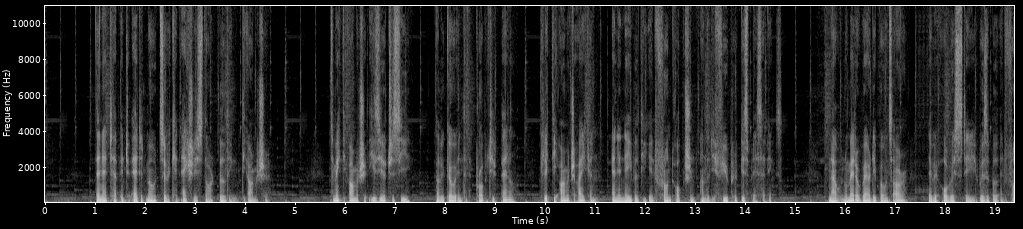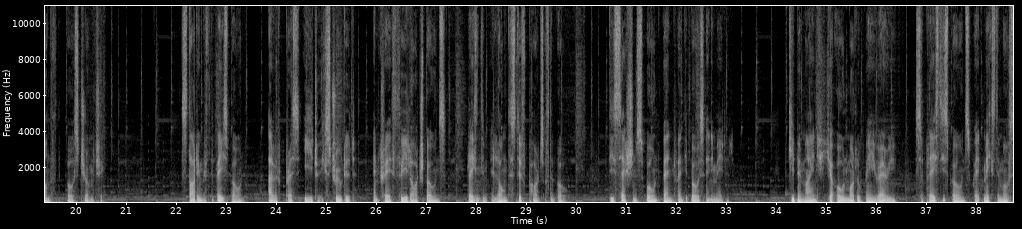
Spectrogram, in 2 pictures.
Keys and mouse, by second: 1.9 click, 2.8 Tab, 3.5 KP_1, 4.7 click, 5.5 click, 8.5 click, 9.1 click, 11.5 click, 12.7 shift+click, 13.6 shift+click, 19.1 g, 20.0 click, 20.6 click, 21.5 g, 25.7 click, 25.9 e, 26.9 click, 27.1 e, 28.7 click, 29.5-31.1 shift+drag, 31.3 shift+click, 36.3-37.9 middle drag.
